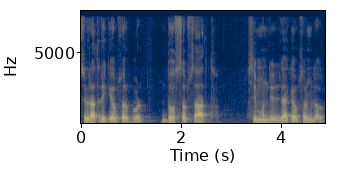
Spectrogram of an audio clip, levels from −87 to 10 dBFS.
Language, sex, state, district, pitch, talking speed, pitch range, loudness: Maithili, male, Bihar, Saharsa, 140 Hz, 160 wpm, 135-145 Hz, -19 LUFS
